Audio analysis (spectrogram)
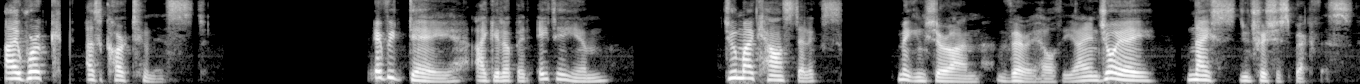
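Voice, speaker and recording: A man voicing a self-satisfied cartoonist in his twenties, giving a measured, precise, quietly menacing monologue in a tabletop game. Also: mid-range voice, animated, no room sound. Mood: prim, self-satisfied.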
